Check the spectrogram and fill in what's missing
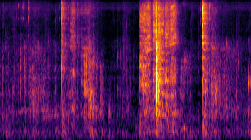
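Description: A spoon scrapes and clinks against a pan while stirring ground paste into squid gravy, with three or four sharp metallic knocks spaced over a few seconds against a low background. Nobody speaks.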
